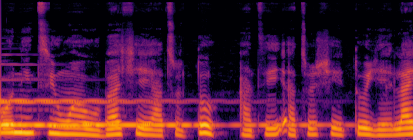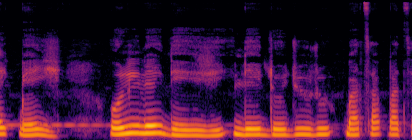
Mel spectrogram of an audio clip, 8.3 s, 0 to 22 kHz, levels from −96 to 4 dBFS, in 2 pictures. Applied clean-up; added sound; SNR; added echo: none; Chink, clink; 7 dB; none.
